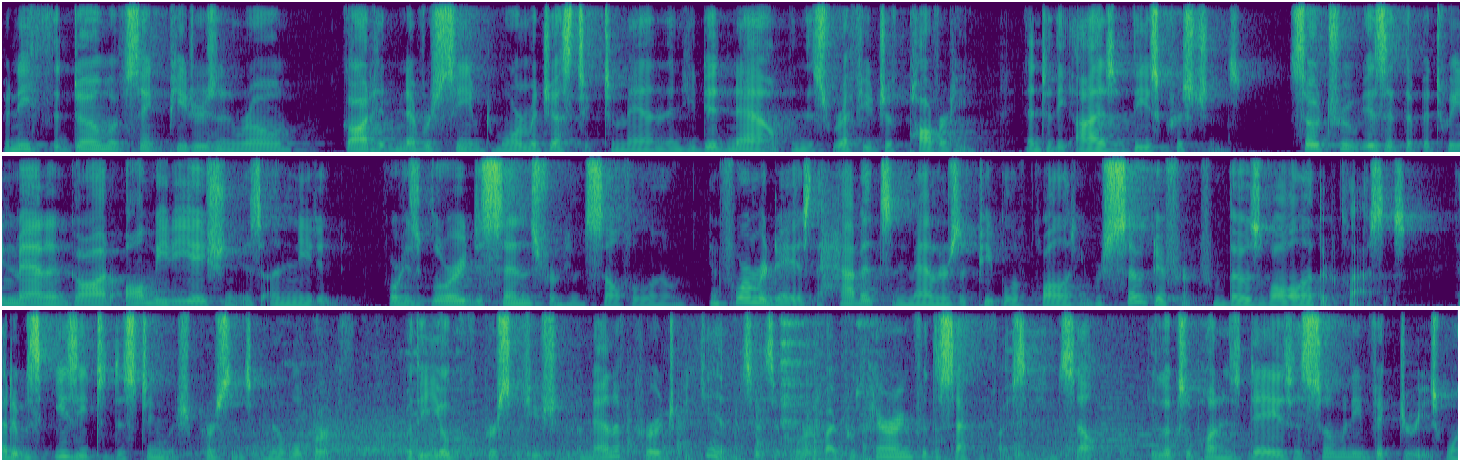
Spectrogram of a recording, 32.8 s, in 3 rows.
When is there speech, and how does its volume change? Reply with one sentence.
You can hear the speech from 0.0 to 32.7 s, at a steady volume.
